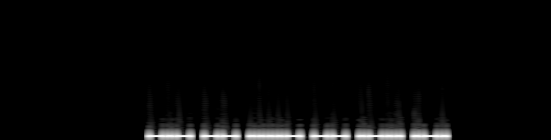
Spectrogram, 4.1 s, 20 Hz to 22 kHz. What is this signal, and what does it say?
Morse code, heard as a keyed tone, about 34 wpm, 700 Hz. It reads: KM4MLR
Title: USA Call Signs 35wpm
